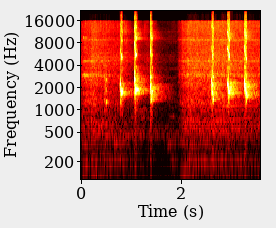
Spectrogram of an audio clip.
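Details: Loud, steadily singing sooty-headed bulbul, played to draw replies from other bulbuls: three clipped, bright notes in quick succession, a short gap, then another group of three, over a soft background rumble.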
